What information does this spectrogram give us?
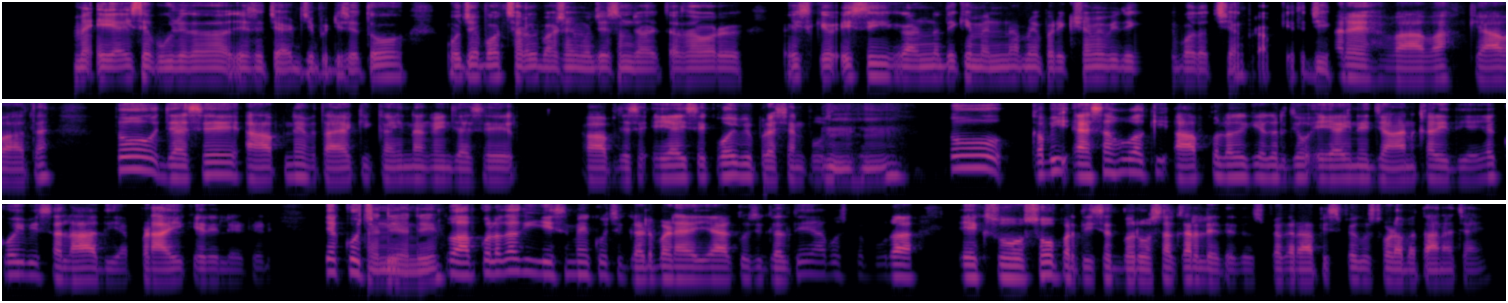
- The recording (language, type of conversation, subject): Hindi, podcast, एआई टूल्स को आपने रोज़मर्रा की ज़िंदगी में कैसे आज़माया है?
- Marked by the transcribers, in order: in English: "रिलेटेड"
